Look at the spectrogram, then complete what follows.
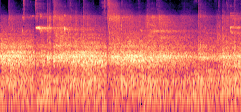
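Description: One-wall handball rally: the small rubber ball smacks off the wall and the players' gloved hands. A short sneaker squeak comes about a second in, all over a steady loud hiss.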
